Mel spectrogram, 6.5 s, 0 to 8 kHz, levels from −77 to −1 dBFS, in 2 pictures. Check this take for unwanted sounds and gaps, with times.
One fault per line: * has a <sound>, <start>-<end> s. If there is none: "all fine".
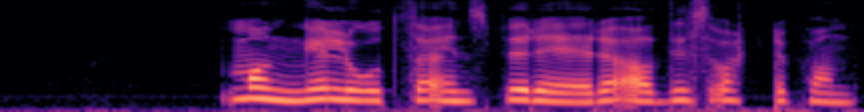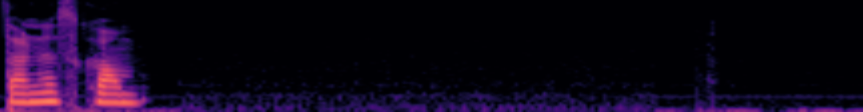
all fine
